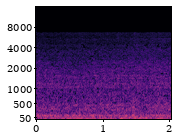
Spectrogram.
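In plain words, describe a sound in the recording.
A large truck passes close by with a loud rush.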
